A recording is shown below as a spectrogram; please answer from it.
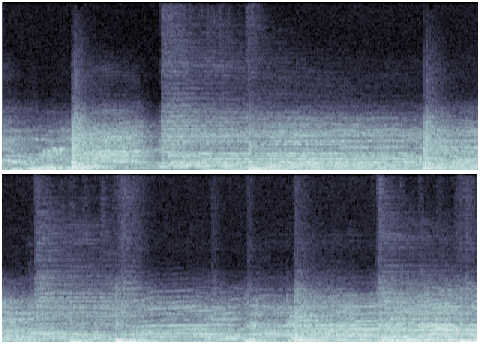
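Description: Gospel singing with voices carried over a live band, with bass and drum beats underneath.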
